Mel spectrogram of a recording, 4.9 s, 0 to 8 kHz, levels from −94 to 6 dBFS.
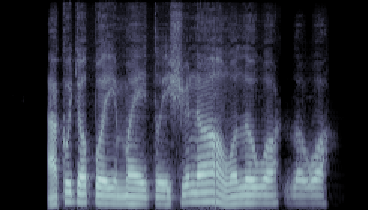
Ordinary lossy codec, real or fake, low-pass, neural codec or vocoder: none; fake; none; codec, 16 kHz, 0.5 kbps, X-Codec, HuBERT features, trained on LibriSpeech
